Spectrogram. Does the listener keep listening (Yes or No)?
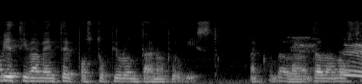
No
